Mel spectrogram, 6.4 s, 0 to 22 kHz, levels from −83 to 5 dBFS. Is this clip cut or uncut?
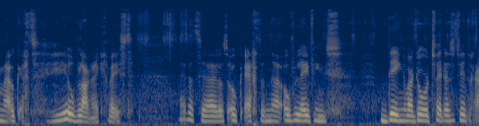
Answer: uncut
